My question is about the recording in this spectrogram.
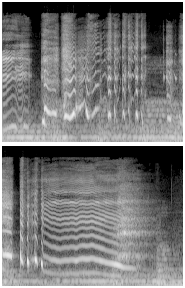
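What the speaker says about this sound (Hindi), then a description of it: "तभी ममता को एक छोटे से बच्चे की रोने की आवाज आने लगती है।" A small child wails and whimpers in rising, drawn-out cries for a horror story, with a long sustained moan near the end over a steady low hum; the cries come close and fairly loud, without speech.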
